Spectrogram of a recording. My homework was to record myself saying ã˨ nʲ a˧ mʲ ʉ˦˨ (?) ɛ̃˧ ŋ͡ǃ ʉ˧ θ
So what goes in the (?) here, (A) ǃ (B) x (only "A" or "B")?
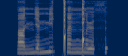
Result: A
